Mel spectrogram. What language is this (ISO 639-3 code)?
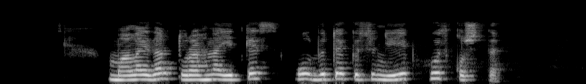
bak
